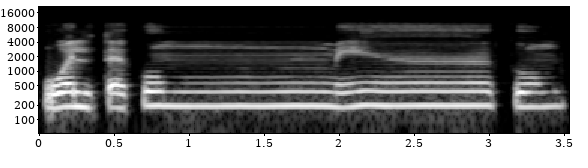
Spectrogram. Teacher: ولتکم یہاں پر ہم نے ادغام غنہ کرنا ہے، کم کو لمبا کرنا ہے، اور میں نون کی آواز کو چھپانا ہے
